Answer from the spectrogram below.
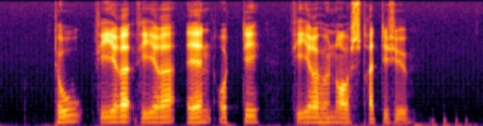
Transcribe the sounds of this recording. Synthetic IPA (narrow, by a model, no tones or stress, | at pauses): t̪ʰuːfiːʁəfiːʁəʔeːnɔt̪ɪ | fiːʁəhʉnd̪ʁəoːst̪ʰʁɛt̪ɪʃʉː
